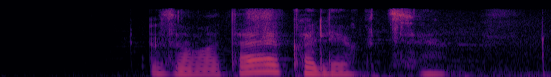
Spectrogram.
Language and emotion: Russian, neutral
